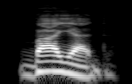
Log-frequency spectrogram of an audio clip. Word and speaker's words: bayad: Bayaran is spelled as B-A-Y-A-R-A-N. It is a command to pay something. It comes from the root word bayad. Bayad. Bayad, which is spelled as B-A-Y-A-D.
